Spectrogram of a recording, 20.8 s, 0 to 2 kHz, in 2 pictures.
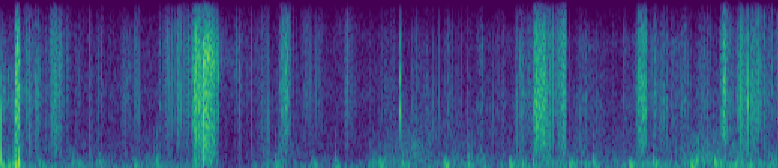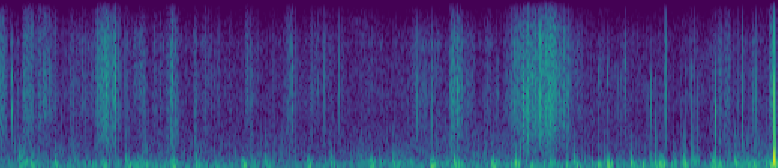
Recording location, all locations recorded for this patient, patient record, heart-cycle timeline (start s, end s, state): aortic valve (AV)
aortic valve (AV)+pulmonary valve (PV)+tricuspid valve (TV)+mitral valve (MV)
#Age: Child
#Sex: Male
#Height: 147.0 cm
#Weight: 31.4 kg
#Pregnancy status: False
#Murmur: Absent
#Murmur locations: nan
#Most audible location: nan
#Systolic murmur timing: nan
#Systolic murmur shape: nan
#Systolic murmur grading: nan
#Systolic murmur pitch: nan
#Systolic murmur quality: nan
#Diastolic murmur timing: nan
#Diastolic murmur shape: nan
#Diastolic murmur grading: nan
#Diastolic murmur pitch: nan
#Diastolic murmur quality: nan
#Outcome: Normal
#Campaign: 2015 screening campaign
0.00	12.60	unannotated
12.60	12.76	S1
12.76	12.98	systole
12.98	13.10	S2
13.10	13.58	diastole
13.58	13.70	S1
13.70	13.90	systole
13.90	14.02	S2
14.02	14.44	diastole
14.44	14.56	S1
14.56	14.78	systole
14.78	14.88	S2
14.88	15.26	diastole
15.26	15.40	S1
15.40	15.58	systole
15.58	15.70	S2
15.70	16.08	diastole
16.08	16.22	S1
16.22	16.40	systole
16.40	16.56	S2
16.56	16.92	diastole
16.92	17.04	S1
17.04	17.20	systole
17.20	17.34	S2
17.34	17.70	diastole
17.70	17.82	S1
17.82	18.00	systole
18.00	18.12	S2
18.12	18.44	diastole
18.44	18.58	S1
18.58	18.74	systole
18.74	18.86	S2
18.86	19.16	diastole
19.16	19.28	S1
19.28	19.46	systole
19.46	19.56	S2
19.56	19.86	diastole
19.86	20.02	S1
20.02	20.14	systole
20.14	20.26	S2
20.26	20.75	unannotated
